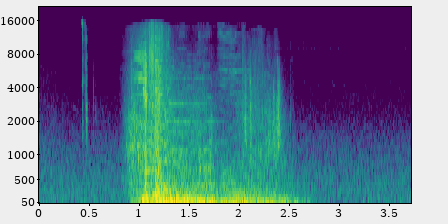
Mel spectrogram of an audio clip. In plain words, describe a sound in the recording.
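A loud whooshing burst sounds.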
